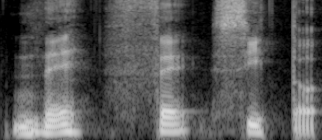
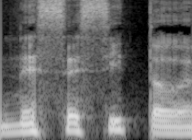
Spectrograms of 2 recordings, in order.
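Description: First: The middle consonant is a th sound. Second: The middle consonant is an s sound. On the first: "But in Spain" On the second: "if you're in Latin America, ... you can just say necesito and they're all s sounds"

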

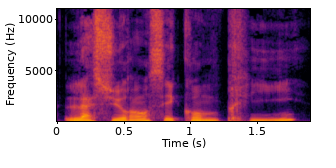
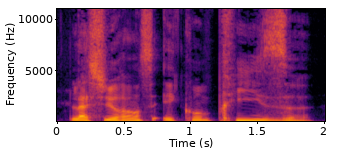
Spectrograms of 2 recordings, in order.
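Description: First: The last word ends without an S sound. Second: The last word ends with an audible S sound. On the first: The speaker calls it wrong. "we don't say l'assurance est compris" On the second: The speaker calls it right. "that makes you sound the S"

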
